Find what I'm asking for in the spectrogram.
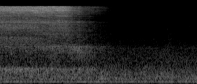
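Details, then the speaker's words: Jura Impressa F9 espresso machine, heated up, after a new encoder was fitted for error 8. Strong, steady hiss of steam tapering off after a second, with no sputter or spitting: normal steam wand output. "and then it will produce steam as you see right now good steam coming out of the one excellent steam looking great working it"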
